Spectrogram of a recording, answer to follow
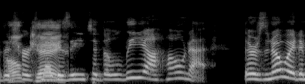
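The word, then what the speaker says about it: Liahona: the name of the church magazine to the Leah hona there's no way to mispronounce that if you're LDS oh very good elah hona I said if LDS this this right this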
